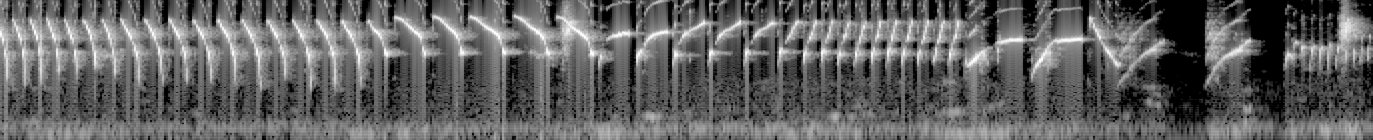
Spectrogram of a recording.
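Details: Canary song meant to make young birds roll: loud rapid descending chirps merge into a continuous high rolling trill, then scattered swept notes with short pauses near the end.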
